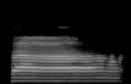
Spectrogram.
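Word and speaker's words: ف: আল ফাত্তা ফা হলো নিচের ঠোঁটের পেট সামনে উপরে দুই দাঁতের আগার সাথে লাগিয়ে ফা ফা নিচের ঠোঁটের পেট লাগবে কোথায় সামনের উপরে দাঁতের মাথার সাথে লাগাতে হবে তারপরে যখন বলবেন ফা সেটাই হবে আল ফাত্তা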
